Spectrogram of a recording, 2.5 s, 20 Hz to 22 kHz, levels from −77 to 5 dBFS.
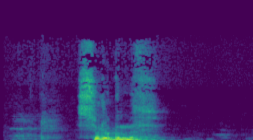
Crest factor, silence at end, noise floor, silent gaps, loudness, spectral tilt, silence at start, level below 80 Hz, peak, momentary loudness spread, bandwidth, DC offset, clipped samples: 16 dB; 0.95 s; -56 dBFS; none; -14 LUFS; -5.5 dB/octave; 0.2 s; -50 dBFS; 0 dBFS; 22 LU; 16.5 kHz; under 0.1%; under 0.1%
